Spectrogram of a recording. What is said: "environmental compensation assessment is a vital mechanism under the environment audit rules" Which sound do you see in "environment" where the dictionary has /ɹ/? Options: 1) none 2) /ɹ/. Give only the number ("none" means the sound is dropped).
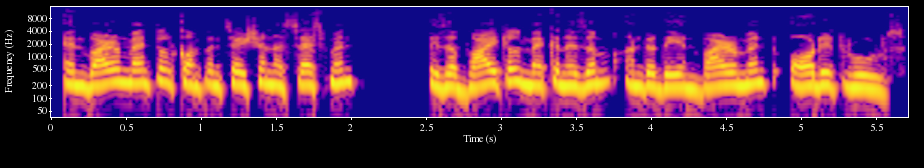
2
